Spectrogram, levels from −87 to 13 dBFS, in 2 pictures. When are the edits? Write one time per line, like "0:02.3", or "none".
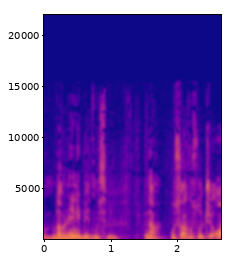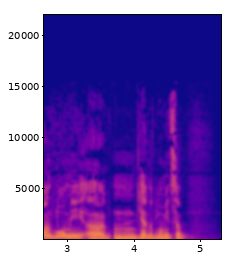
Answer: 0:03.6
